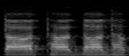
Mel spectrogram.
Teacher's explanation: अब दंत्य क्यों होगा, देखिए दंत्य इसलिए हो रहा है कि जब भी हम लोग त थ द ध कर रहे हैं तो हम लोग का जीभ जो है सीधा सीधा दांत को टच कर रहा है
